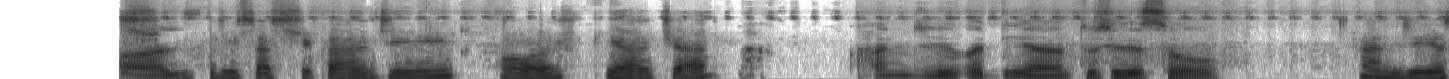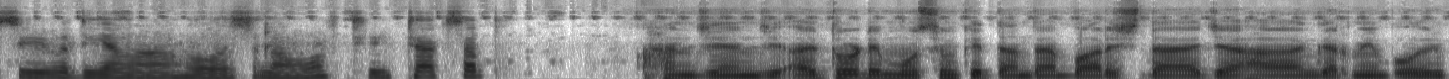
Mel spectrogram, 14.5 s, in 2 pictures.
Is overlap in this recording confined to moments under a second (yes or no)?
yes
